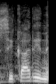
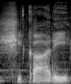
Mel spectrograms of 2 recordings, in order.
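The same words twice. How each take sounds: First: The word begins with a plain s sound. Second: The word begins with an sh sound. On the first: The speaker calls it wrong. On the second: The speaker calls it right.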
